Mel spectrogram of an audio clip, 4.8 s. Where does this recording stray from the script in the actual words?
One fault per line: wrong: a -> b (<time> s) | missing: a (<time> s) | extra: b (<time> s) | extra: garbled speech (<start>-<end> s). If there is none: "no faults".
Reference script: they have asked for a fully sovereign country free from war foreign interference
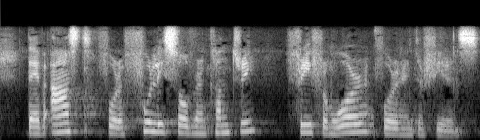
no faults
